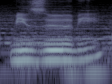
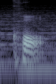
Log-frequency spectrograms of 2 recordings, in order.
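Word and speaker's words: 湖: um in Japanese um you'll have two different pronunciations one for like the generic like mizumi for a generic lake but if the kanji is is attached to a name then it becomes cole and usually goes at the end.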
